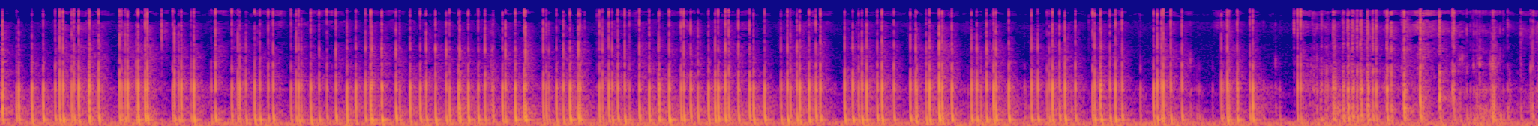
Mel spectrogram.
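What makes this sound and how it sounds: A small hollow pink jelly PVC handbag is held up while fingertips and nails grip and rub its squeaky plastic surface. Dense, rapid squeaks and rubbing crackles run continuously with a low hum underneath, easing into softer scratching near the end.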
